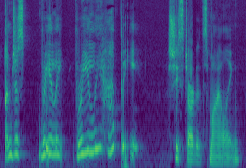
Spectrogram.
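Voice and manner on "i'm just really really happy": high, slowing voice of happiness; overjoyed. A narrator's reading. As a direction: let the joy come out haltingly. Tearful reply to love confession.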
